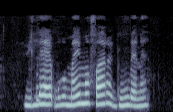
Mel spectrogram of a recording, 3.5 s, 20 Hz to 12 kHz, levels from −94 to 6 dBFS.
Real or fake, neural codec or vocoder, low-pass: real; none; 7.2 kHz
